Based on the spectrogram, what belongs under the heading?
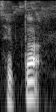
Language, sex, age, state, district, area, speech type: Santali, male, 30-45, West Bengal, Bankura, rural, spontaneous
